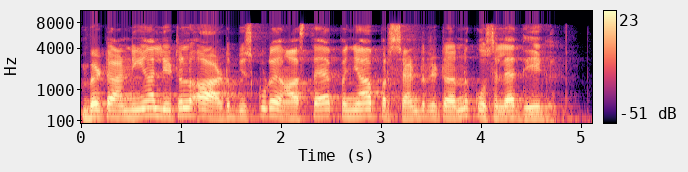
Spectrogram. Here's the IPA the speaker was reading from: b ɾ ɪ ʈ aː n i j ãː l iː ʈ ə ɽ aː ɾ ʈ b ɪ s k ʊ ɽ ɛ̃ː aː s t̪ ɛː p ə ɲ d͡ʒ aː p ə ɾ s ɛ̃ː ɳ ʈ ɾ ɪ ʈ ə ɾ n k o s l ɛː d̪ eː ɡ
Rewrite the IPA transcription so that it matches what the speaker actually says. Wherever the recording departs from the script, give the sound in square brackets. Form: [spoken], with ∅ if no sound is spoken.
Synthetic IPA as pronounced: b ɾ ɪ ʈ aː n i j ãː l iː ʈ ə [l] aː ɾ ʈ b ɪ s k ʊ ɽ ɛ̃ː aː s t̪ ɛː p ə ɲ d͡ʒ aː p ə ɾ s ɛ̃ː ɳ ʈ ɾ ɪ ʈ ə ɾ n k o s l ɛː d̪ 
